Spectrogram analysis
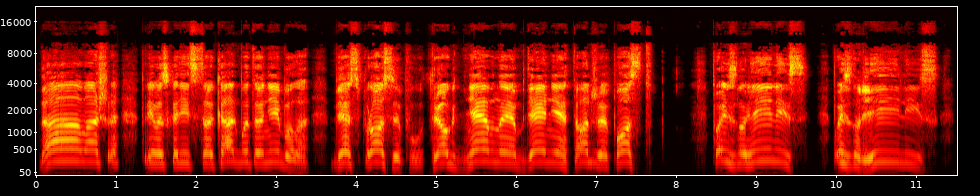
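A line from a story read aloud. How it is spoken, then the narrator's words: Speaking while laughing. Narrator (Russian): говорил Чичиков, продолжая смеяться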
